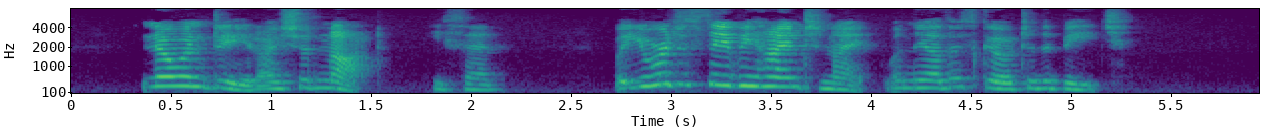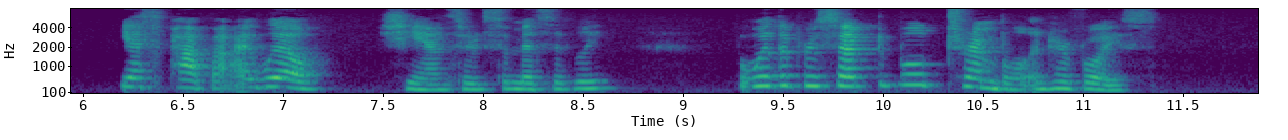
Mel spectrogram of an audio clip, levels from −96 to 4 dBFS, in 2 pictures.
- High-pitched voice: Yes, high, 245 Hz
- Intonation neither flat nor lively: No, wide, 6.8 semitones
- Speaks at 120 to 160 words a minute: No, average, 185 wpm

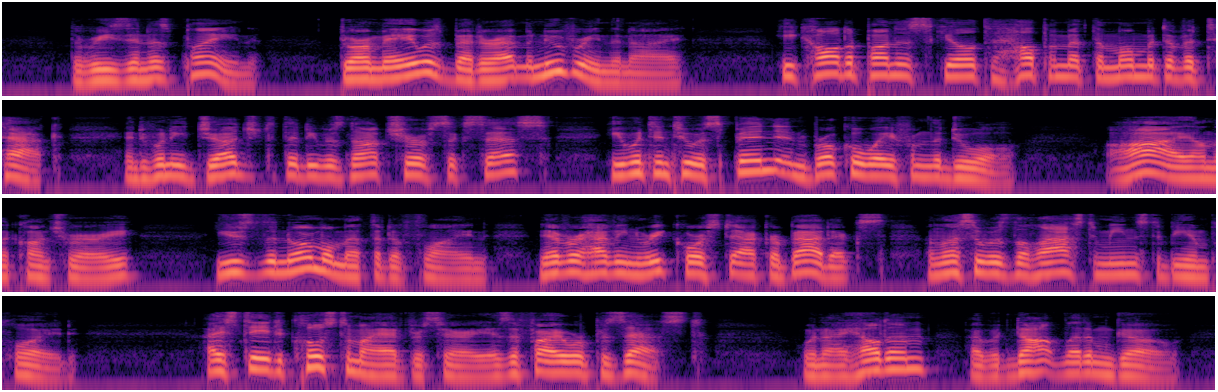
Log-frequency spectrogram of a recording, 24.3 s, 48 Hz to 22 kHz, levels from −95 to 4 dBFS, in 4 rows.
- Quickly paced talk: Yes, fast, 225 wpm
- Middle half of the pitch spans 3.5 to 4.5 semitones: No, average, 5.1 semitones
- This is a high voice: No, medium, 155 Hz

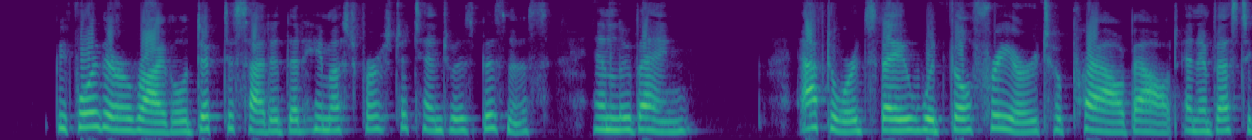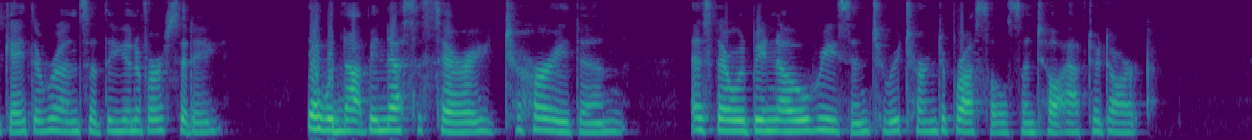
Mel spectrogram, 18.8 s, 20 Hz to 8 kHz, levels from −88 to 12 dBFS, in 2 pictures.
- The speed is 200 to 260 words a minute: No, average, 165 wpm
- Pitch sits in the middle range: No, high, 230 Hz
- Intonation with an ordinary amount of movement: No, narrow, 2.3 semitones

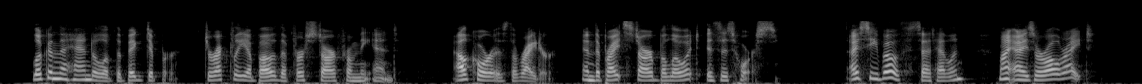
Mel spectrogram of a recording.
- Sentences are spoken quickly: Yes, fast, 210 wpm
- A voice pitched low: No, high, 195 Hz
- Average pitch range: Yes, average, 3.9 semitones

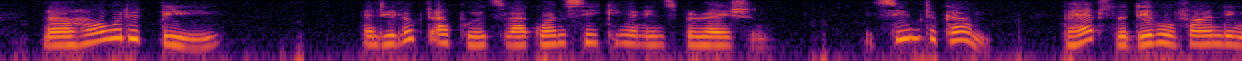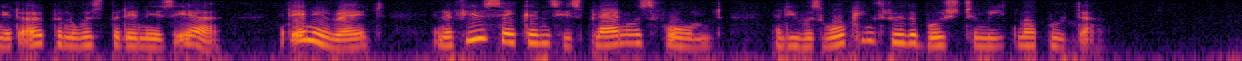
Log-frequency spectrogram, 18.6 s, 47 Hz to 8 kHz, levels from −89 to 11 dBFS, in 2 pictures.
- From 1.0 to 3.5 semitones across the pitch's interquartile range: No, average, 3.9 semitones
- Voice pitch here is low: No, high, 190 Hz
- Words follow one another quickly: No, average, 155 wpm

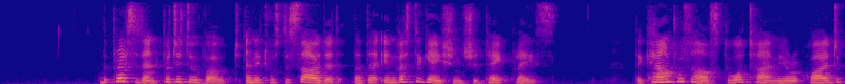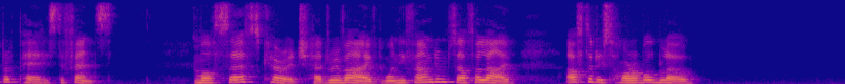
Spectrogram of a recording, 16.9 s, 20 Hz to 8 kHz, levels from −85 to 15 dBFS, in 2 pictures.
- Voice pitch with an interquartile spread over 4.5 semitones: No, average, 4.0 semitones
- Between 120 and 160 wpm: Yes, average, 150 wpm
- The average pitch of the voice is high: Yes, high, 215 Hz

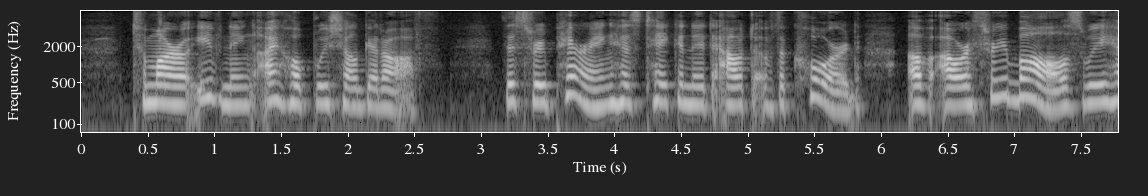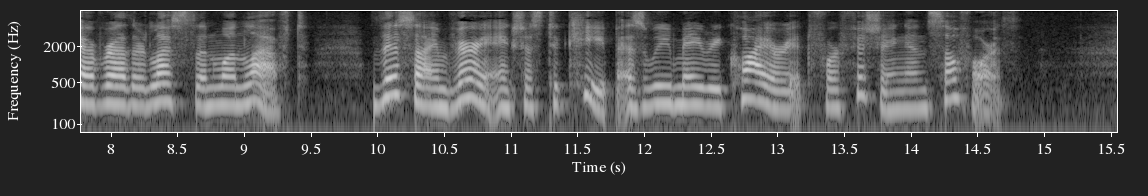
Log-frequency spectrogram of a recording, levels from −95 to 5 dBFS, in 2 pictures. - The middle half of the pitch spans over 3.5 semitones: No, narrow, 2.5 semitones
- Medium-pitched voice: No, high, 215 Hz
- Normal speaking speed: Yes, average, 175 wpm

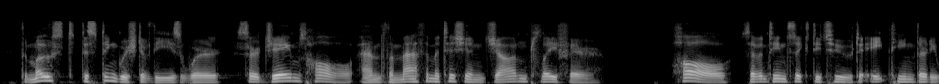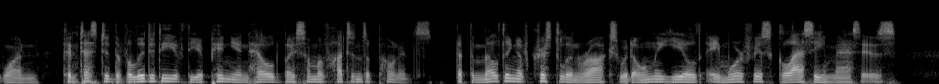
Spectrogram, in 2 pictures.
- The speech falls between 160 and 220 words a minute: No, average, 145 wpm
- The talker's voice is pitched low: Yes, low, 115 Hz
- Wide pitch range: No, average, 3.9 semitones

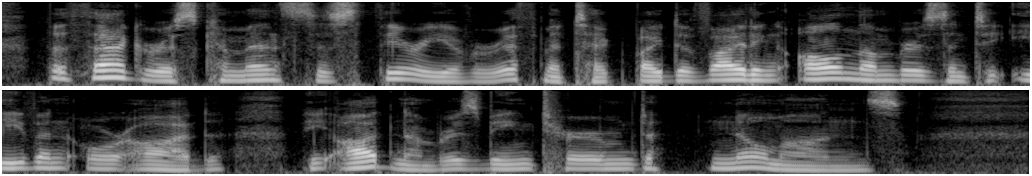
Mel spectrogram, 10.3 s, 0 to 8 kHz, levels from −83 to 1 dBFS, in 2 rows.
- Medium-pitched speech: No, low, 130 Hz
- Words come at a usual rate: No, slow, 115 wpm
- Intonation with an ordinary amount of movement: Yes, average, 3.7 semitones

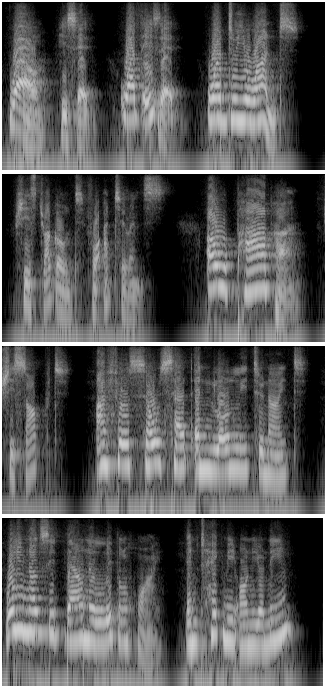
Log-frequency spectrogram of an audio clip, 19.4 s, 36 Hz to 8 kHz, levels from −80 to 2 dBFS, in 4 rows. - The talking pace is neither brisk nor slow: No, slow, 125 wpm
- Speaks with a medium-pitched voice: Yes, medium, 165 Hz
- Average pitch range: Yes, average, 4.8 semitones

